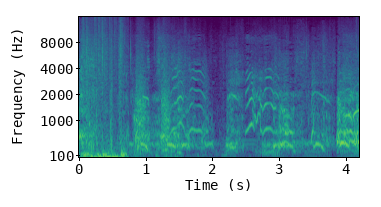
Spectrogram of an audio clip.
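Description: A pack of hunting hounds barking and yelping in quick, short calls, heard from a TV drama's soundtrack, after a low rumble in the first second.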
